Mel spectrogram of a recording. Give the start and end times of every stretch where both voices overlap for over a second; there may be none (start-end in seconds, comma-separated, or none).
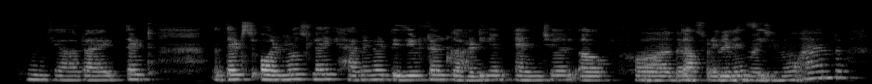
6.4-7.7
